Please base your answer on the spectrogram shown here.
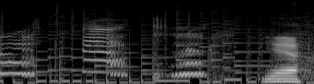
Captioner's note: meow, meow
